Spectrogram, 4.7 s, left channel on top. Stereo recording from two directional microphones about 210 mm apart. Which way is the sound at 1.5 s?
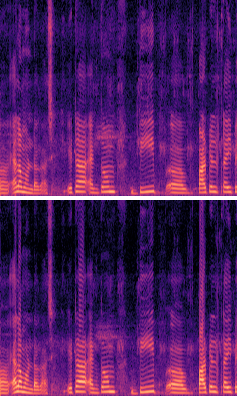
5° left (ahead or behind).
